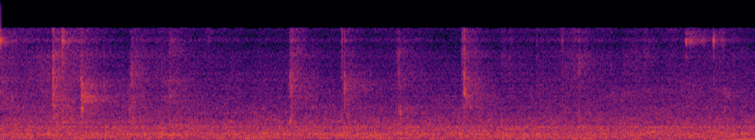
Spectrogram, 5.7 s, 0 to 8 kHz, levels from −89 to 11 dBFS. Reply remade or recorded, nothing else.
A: remade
